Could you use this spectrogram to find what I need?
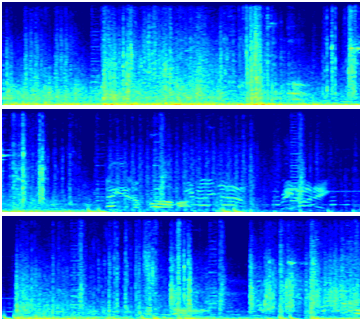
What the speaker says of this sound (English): that was an SMG across the map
